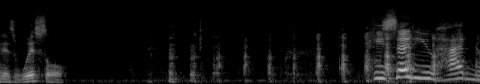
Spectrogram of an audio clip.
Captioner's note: Fabian laughs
